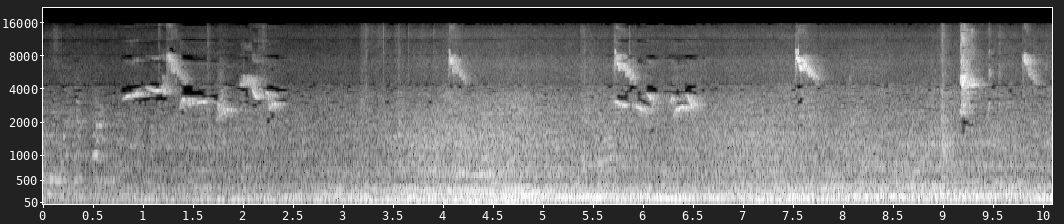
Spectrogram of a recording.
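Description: Large niltava calling: short, high, downward-sliding notes repeated about seven times, with a few lower chirps among them. Underneath is a steady murmur and low rumble that grows louder after about three seconds.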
